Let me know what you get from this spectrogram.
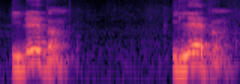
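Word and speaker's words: eleven: 行きます 110 番イレブイブ数字の 11 ですね強く読むのがこの例の部分になりますイブ 11 番目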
